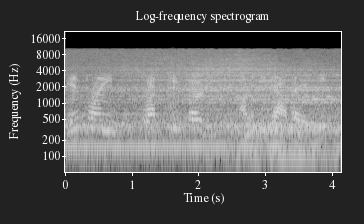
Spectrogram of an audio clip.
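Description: Indistinct, unintelligible voices over a steady low hum and faint hiss.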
